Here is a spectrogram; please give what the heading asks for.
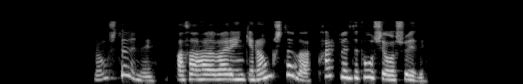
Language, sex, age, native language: Icelandic, female, 40-49, Icelandic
